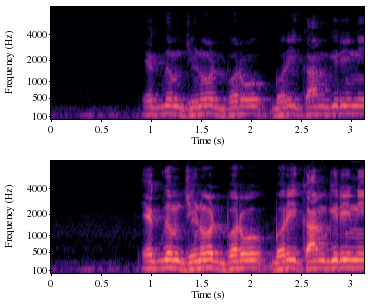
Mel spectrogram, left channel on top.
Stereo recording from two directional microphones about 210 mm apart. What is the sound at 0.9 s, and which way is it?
A man's voice, 25° right (ahead or behind).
